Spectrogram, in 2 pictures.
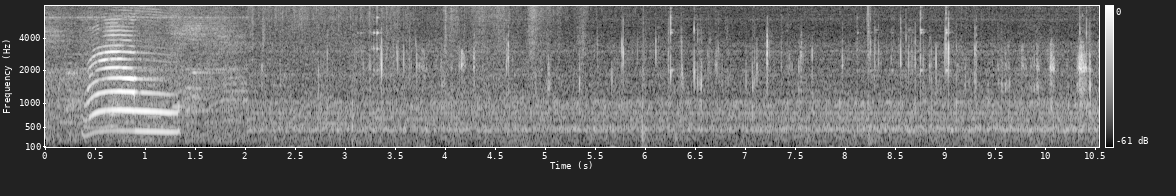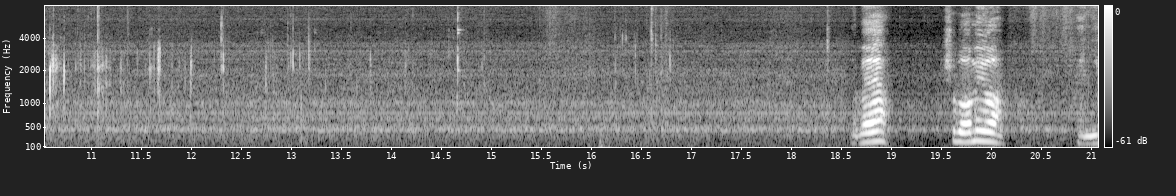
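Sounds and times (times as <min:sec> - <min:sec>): person chewing: 0:02.0 - 0:17.0.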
